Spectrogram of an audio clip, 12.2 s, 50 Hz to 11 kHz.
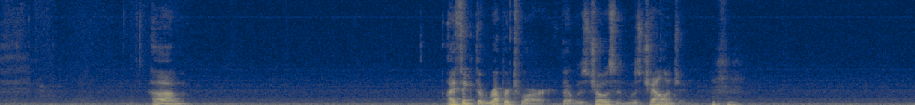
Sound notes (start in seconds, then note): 7.0 laughs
